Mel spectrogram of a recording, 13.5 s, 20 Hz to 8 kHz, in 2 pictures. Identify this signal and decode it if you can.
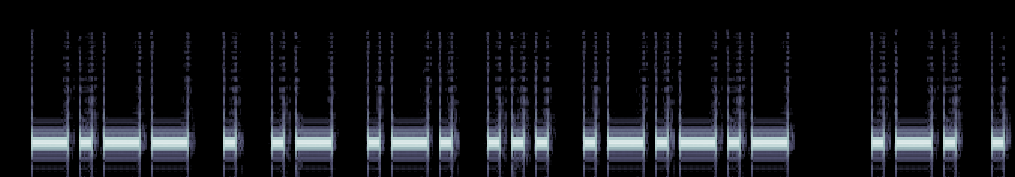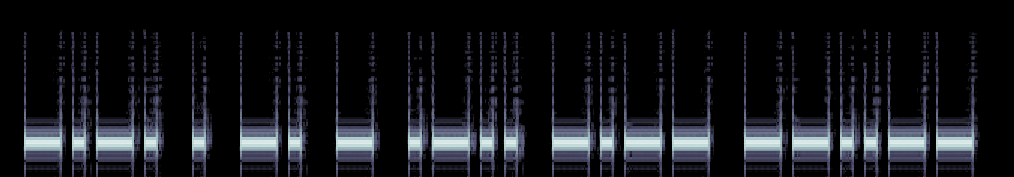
Morse code, heard as a keyed tone, about 15 wpm, 610 Hz. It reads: YEARS. RECENTLY,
